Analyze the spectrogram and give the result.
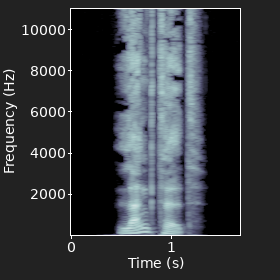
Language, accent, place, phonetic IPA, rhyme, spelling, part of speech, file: German, Germany, Berlin, [ˈlaŋtət], -aŋtət, langtet, verb, De-langtet.ogg
- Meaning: inflection of langen: 1. second-person plural preterite 2. second-person plural subjunctive II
